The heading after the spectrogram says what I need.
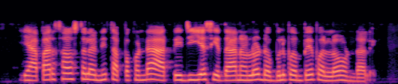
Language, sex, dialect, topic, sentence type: Telugu, female, Utterandhra, banking, statement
